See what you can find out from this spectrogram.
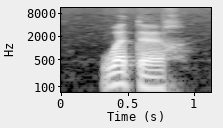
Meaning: watt-hour
- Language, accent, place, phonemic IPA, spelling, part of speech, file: French, France, Lyon, /wa.tœʁ/, wattheure, noun, LL-Q150 (fra)-wattheure.wav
